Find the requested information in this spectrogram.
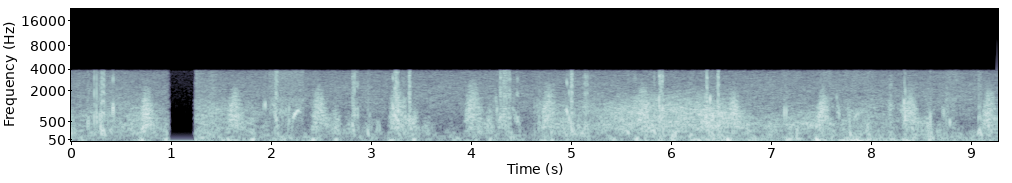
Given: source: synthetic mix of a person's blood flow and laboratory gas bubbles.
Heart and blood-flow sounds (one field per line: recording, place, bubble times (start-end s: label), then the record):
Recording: Doppler ultrasound of blood flow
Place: subclavian vein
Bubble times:
0.15-0.49 s: bubbles
1.93-2.34 s: bubbles
2.83-3.13 s: bubbles
3.22-3.47 s: bubbles
4.08-4.12 s: bubbles
4.24-4.54 s: bubbles
4.63-5.24 s: bubbles
5.46-5.49 s: bubbles
5.54-5.68 s: bubbles
5.80-6.03 s: bubbles
6.29-6.58 s: bubbles
7.13-7.21 s: bubbles
7.50-7.63 s: bubbles
7.67-8.06 s: bubbles
8.12-8.48 s: bubbles
8.58-8.65 s: bubbles
8.72-8.89 s: bubbles
9.05-9.25 s: bubbles
From the record:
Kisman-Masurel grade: 232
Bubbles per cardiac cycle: several, 3 to 8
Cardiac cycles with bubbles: 50 to 99%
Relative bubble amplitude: moderate (0.250 to 0.450)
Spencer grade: 3 (all of the cardiac periods contain showers or single bubble signals, but not dominating or overriding the cardiac motion signals)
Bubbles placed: anywhere in the cardiac cycle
